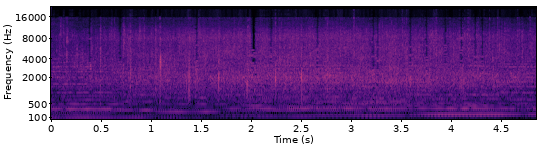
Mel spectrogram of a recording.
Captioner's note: audience applauding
